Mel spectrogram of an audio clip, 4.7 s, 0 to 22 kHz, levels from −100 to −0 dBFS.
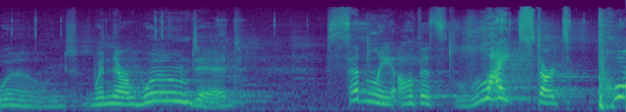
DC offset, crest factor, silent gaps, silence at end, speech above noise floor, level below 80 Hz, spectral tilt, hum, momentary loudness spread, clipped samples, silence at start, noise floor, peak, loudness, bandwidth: under 0.1%; 24 dB; none; 0 s; 27 dB; -78 dBFS; -3 dB/octave; none; 19 LU; under 0.1%; 0 s; -59 dBFS; -10 dBFS; -32 LUFS; 17.5 kHz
